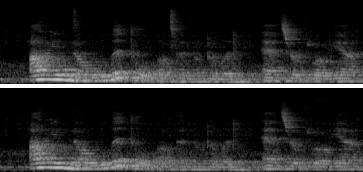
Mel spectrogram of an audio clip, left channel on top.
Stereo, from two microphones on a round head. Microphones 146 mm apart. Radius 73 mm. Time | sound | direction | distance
0.3 | a woman speaking | 5° right (ahead or behind) | 0.6 m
